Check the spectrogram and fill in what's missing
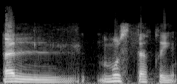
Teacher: اللام نراعي فيها صفة البينية بين الشدة والرخاوة، المستقيم. وأيضا كمان الميم فيها في الدرجة الخامسة من درجات الغنة.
